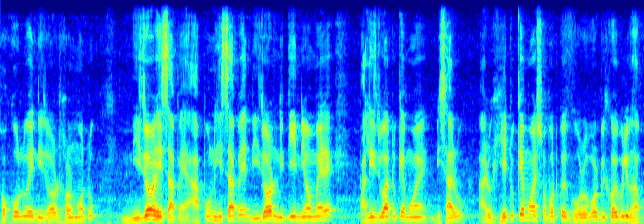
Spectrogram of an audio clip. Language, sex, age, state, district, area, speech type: Assamese, male, 60+, Assam, Dibrugarh, rural, spontaneous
